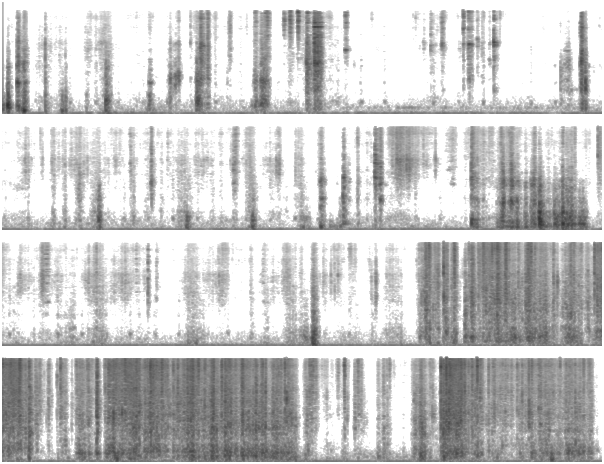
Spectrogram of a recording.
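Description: Metal spoon clinking and scraping in a bowl as an energy-ball mixture of oats, nut butter, dried fruit and seeds is tipped in and mixed: scattered clicks and taps at first, then, about twelve seconds in, several seconds of dense scraping and rustling as the stiff mixture is stirred hard.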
